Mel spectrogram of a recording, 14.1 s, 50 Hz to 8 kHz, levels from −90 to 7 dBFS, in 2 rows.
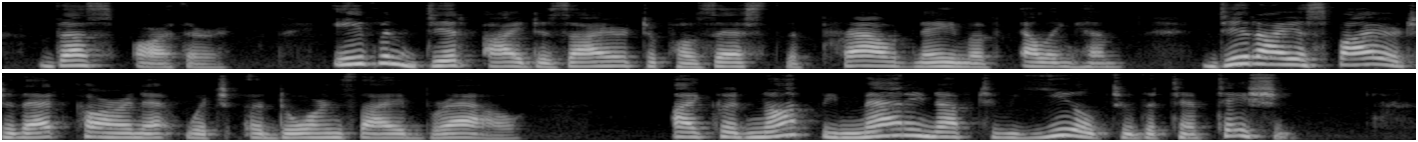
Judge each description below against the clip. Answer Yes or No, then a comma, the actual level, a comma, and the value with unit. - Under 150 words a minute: Yes, slow, 135 wpm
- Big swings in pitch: No, average, 4.2 semitones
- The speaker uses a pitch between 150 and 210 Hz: Yes, medium, 185 Hz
